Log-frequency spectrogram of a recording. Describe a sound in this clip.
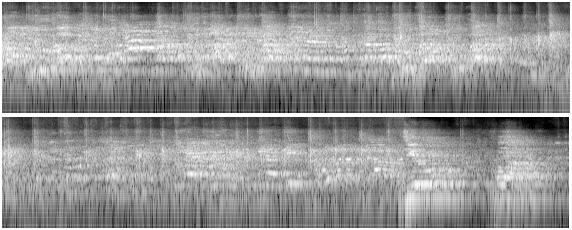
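A crowd of young men chatters and shouts loudly in an echoing hall.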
